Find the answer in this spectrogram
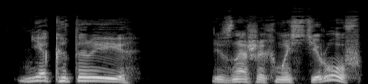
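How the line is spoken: Resolute exhale. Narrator (Russian): выдохнул, словно на что-то решившись, металлург

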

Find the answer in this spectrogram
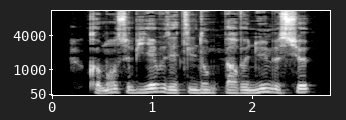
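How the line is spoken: Plain. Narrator (French): demanda le major

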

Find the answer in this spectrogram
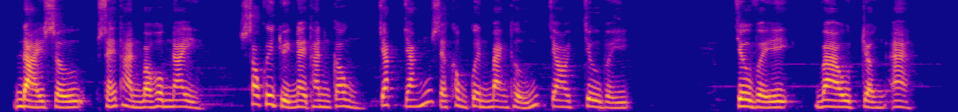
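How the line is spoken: Raised proclaiming voice. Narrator (Vietnamese): Vị Tôn Đại Sư kia cất cao giọng nói

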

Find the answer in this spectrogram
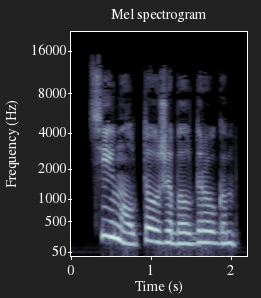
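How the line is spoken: Bitter sigh. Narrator (Russian): горько вздохнул Хангро

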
